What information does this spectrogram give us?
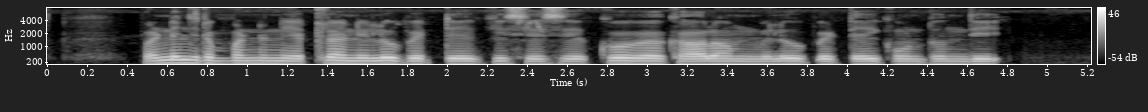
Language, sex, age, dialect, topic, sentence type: Telugu, male, 60-100, Southern, agriculture, question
